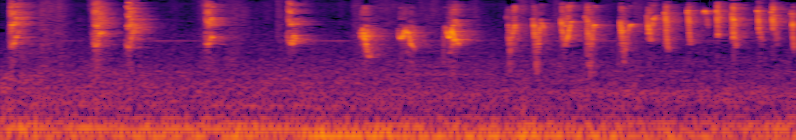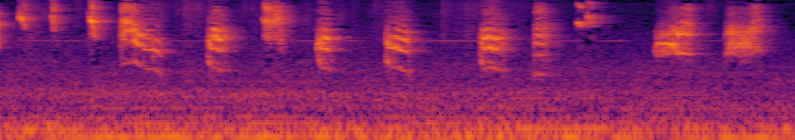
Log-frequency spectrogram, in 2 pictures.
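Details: Long-tailed shrike in full, clear song, meant to lure birds in the forest: long rapid series of harsh, scratchy notes mixed with short whistled slurs, quickening in the middle, then slowing into spaced phrases.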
